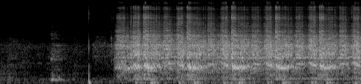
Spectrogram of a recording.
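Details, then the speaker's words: TVS Apache 2011 motorcycle, previously no meter lights and no self-start, after battery terminal cleaning and wiring repair: a couple of clicks then starter spins firmly and engine settles into a steady even beat; starter cranking normally. "तो हमारा seller लगने लगा है।"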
